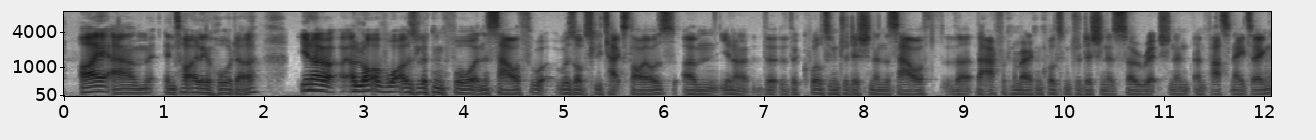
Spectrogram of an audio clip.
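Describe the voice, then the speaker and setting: A man's very deep, low voice racing along at a very fast pace with lively intonation, on a very clean recording with a silent background. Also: hardly any pauses. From Wales. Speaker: gallery founder. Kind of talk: interview.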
